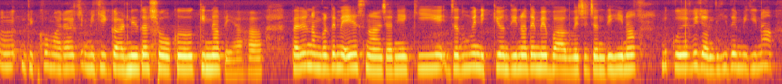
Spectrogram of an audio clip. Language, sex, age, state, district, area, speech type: Dogri, female, 18-30, Jammu and Kashmir, Reasi, rural, spontaneous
